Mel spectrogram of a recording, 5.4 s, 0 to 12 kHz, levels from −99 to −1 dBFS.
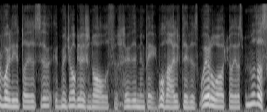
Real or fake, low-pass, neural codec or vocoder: fake; 9.9 kHz; autoencoder, 22.05 kHz, a latent of 192 numbers a frame, VITS, trained on many speakers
